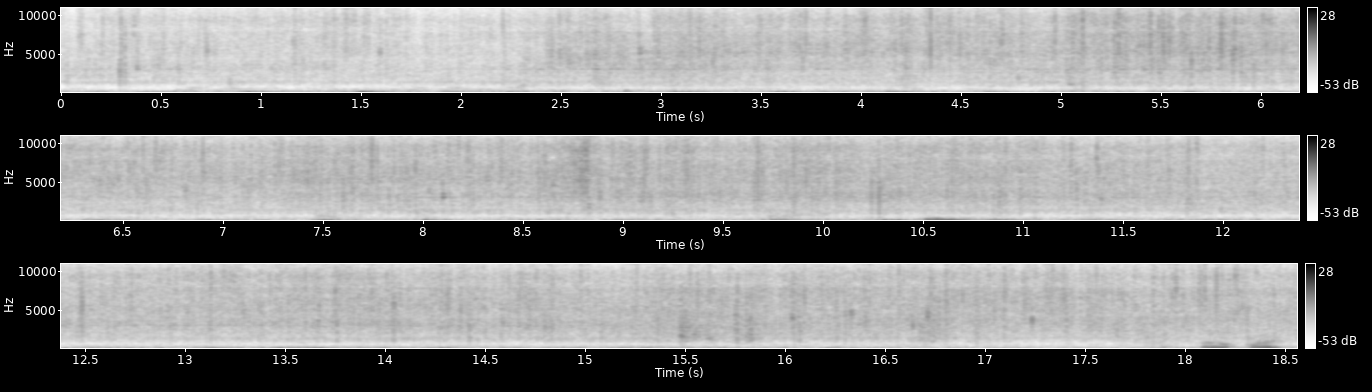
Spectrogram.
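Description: Chicken cheese kebabs fry in hot oil with a steady, dense sizzle that runs close and unbroken from start to finish, with a few faint clinks and stirring knocks.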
